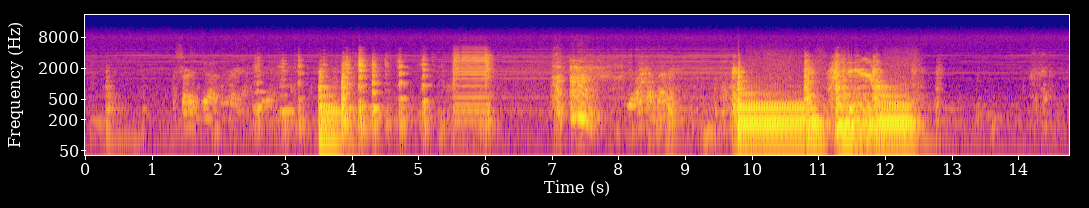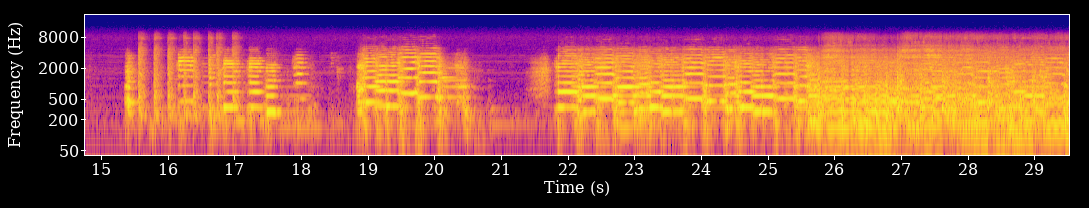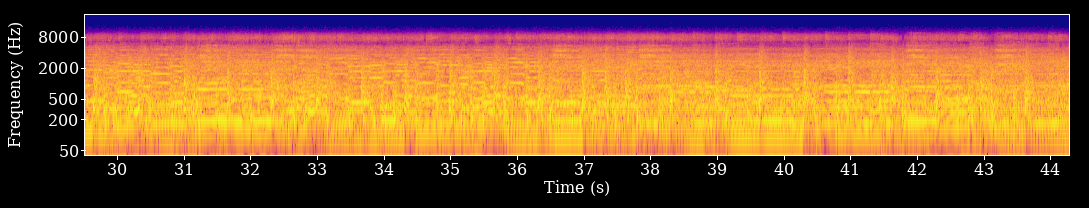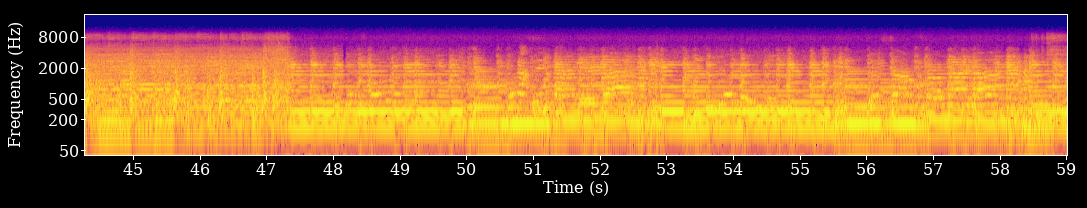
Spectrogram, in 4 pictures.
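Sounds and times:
distorted electric guitars: 0.0 - 59.0
electric guitars strumming: 0.0 - 59.0
drum kit: 2.5 - 4.7, 6.9 - 13.0, 15.3 - 20.6, 21.4 - 59.0.

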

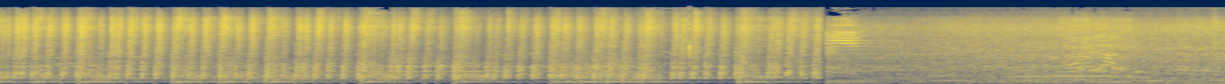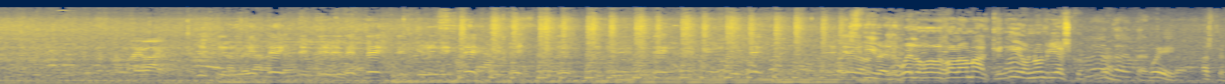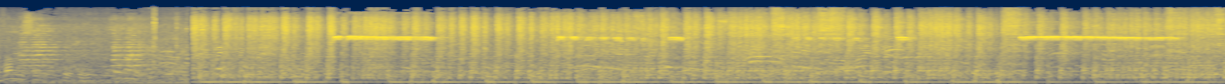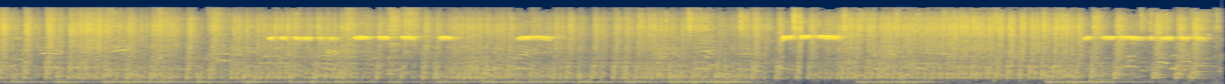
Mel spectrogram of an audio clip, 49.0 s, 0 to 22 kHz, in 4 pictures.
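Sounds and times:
drum roll: 0.0 - 8.3, 14.0 - 22.0, 26.4 - 49.0
high tone in short blasts: 34.7 - 36.4, 44.6 - 45.4.

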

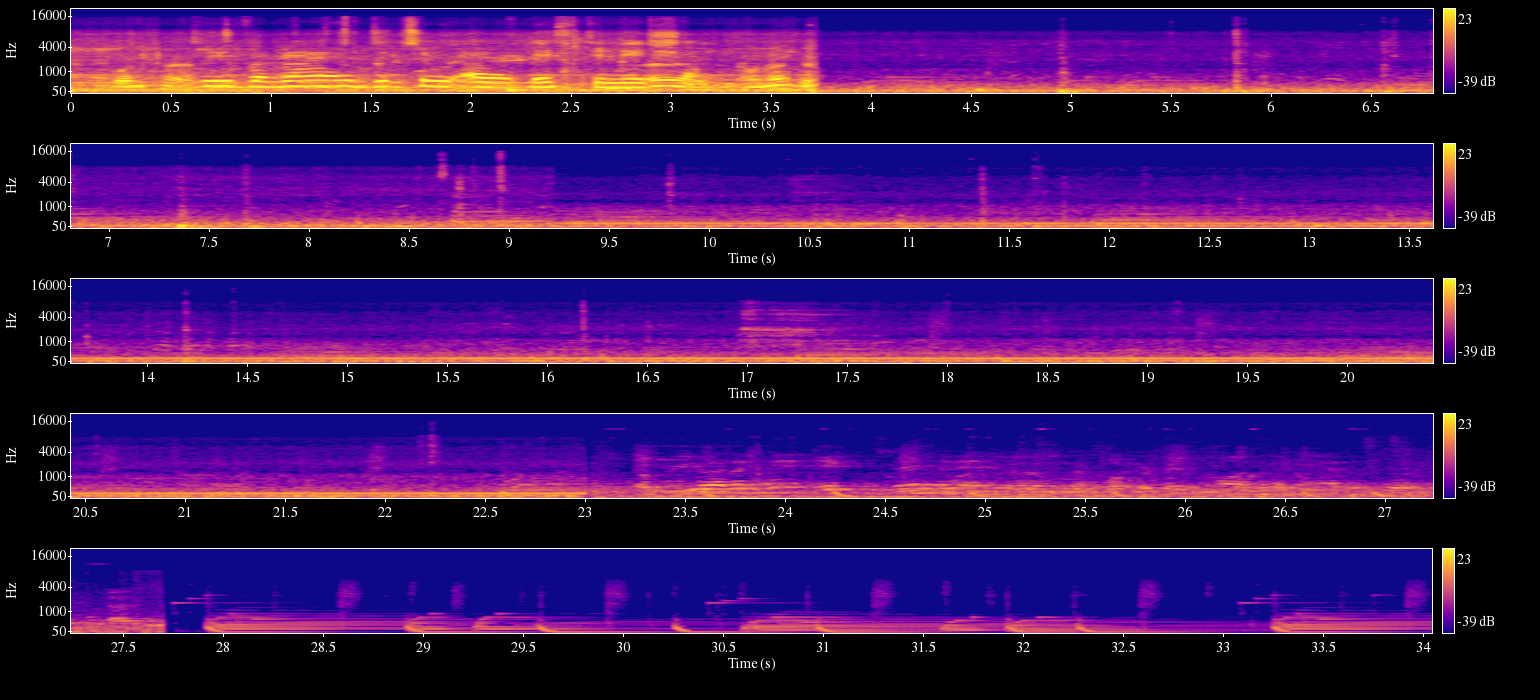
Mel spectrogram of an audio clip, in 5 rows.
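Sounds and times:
airliner cabin low rumble: 0.0 - 27.7
steady low hum: 0.0 - 27.7.

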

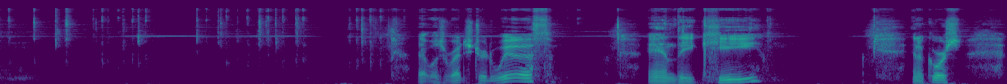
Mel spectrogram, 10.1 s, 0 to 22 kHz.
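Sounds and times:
typing on a computer keyboard: 0.0 - 4.0.

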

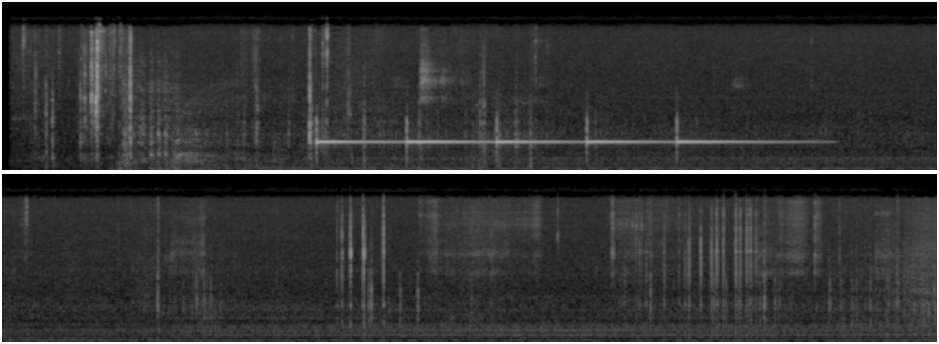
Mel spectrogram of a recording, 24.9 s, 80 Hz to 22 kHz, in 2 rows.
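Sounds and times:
car cabin hum: 1.6 - 24.9
dashboard warning chime: 4.2 - 11.2.

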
